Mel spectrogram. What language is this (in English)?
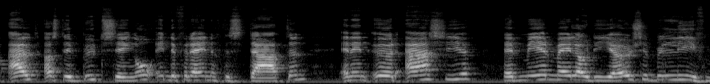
Dutch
